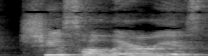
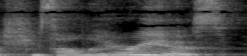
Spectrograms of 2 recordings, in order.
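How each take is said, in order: First: Said in the usual way. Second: Slow emphasis. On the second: Shown as a demonstration.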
